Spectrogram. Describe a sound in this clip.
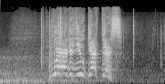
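A man shouts angrily, close by.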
